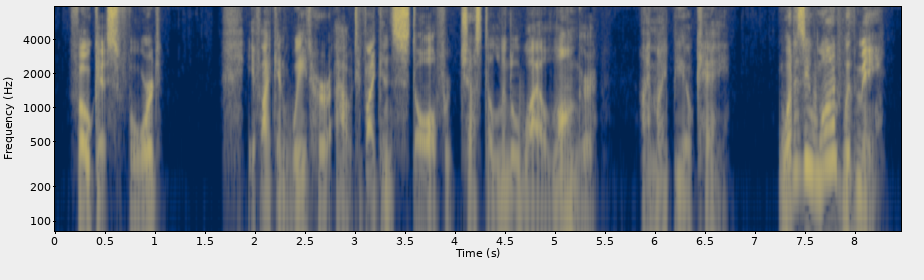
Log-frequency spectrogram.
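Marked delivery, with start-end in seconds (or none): 7.2-8.3 very high voice, cracking and stumbling. The narrator, facing death and stalling for time, asks a question, voice cracking. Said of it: "my voice cracking".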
